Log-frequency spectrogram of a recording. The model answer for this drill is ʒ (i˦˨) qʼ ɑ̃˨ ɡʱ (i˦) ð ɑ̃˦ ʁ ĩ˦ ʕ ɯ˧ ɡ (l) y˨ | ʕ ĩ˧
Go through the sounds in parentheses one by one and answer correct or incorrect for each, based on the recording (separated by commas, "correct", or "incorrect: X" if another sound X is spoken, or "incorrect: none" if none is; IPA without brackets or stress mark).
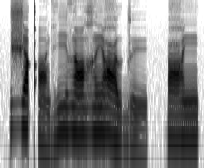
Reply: incorrect: i˦, correct, correct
